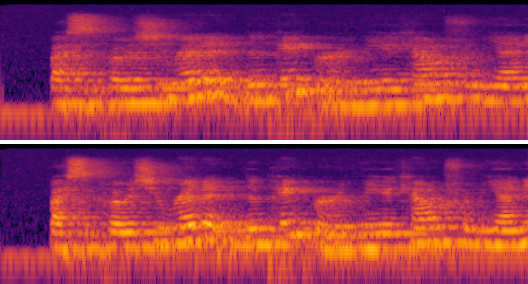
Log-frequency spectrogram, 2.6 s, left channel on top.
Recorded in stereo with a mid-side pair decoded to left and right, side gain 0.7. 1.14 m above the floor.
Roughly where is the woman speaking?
Ahead right.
